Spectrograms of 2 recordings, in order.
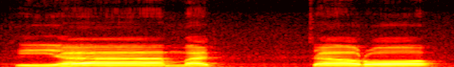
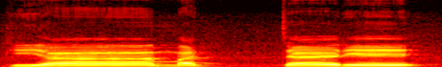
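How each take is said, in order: First: The final vowel is a plain open 'a' sound. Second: The final vowel is tilted toward an 'e' sound. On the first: "dengan fathah" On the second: "imalatu ra dengan imalah ra"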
